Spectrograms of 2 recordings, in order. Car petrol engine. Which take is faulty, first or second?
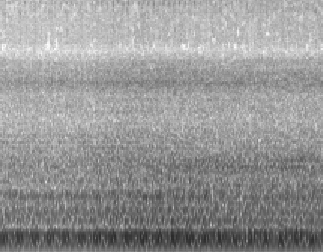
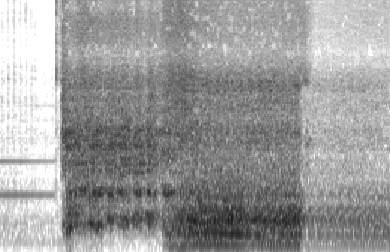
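second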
